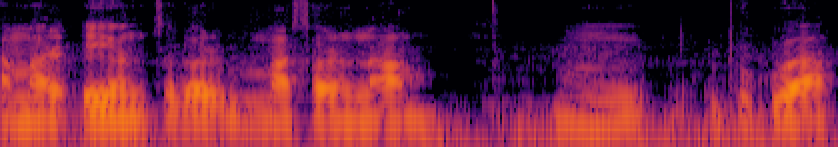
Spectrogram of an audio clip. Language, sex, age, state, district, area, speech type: Assamese, male, 30-45, Assam, Nagaon, rural, spontaneous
